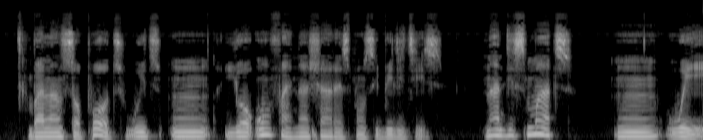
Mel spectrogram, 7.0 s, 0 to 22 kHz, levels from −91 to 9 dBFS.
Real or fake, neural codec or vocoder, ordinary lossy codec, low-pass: real; none; MP3, 64 kbps; 14.4 kHz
